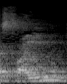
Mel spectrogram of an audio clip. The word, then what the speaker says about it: sine: इसका पूरा नाम sin SINE है, बट लिखा जाएगा साइन theta, pronounced as साइन theta this.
